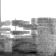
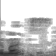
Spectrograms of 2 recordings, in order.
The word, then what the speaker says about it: Emmaus: I say Emmaus. Would you say Emmaus? The mouse. Okay. All right. It did sound like a mouse, and I just wasn't sure if that was an American pronunciation.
